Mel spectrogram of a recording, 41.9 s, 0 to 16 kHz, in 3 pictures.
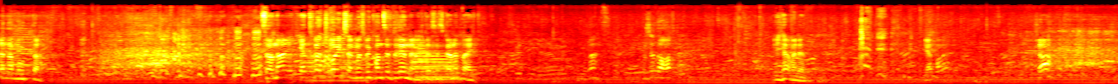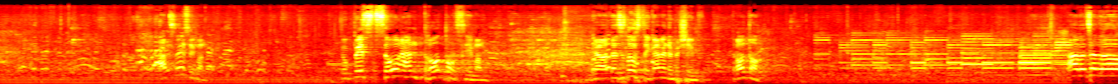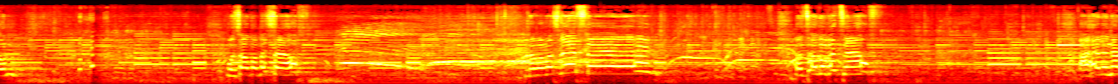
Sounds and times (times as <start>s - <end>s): Guitar: 2.7s - 7.7s, 16.6s - 41.9s.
